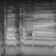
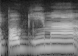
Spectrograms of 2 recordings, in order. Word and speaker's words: Bogoma: I hear people say Bogima or but I had a guidance counselor in my high school, and her last name was Bogoma, and it was spelled the same way, so that's how I say it.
